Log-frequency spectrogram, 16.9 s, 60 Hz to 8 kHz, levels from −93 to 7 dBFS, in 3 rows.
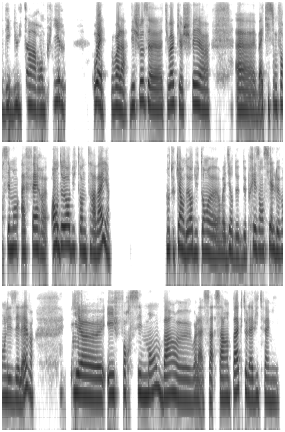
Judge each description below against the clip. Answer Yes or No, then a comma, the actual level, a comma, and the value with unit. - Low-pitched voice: No, high, 200 Hz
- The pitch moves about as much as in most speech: Yes, average, 3.1 semitones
